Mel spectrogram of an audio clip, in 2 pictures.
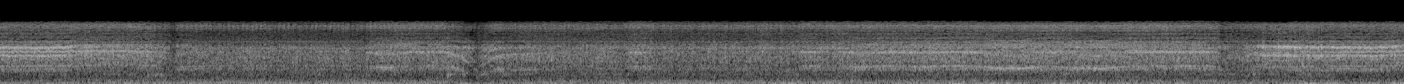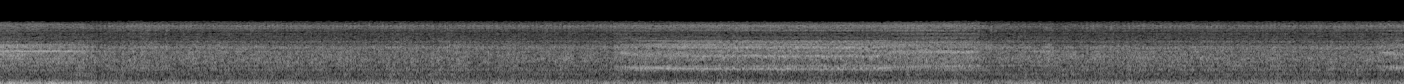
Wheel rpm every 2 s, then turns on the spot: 230, 220, 190, 230, 220, 220, 220, 230, 240, 230, 210, 230, 230, 230.
none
